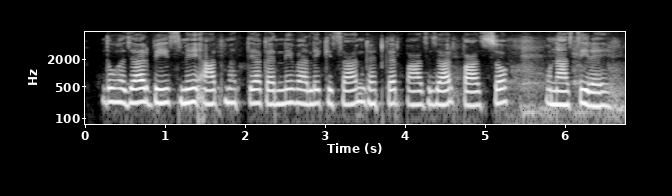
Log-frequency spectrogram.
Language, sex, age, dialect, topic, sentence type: Hindi, female, 18-24, Awadhi Bundeli, agriculture, statement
